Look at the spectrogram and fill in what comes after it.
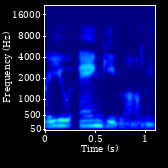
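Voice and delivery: put-on little child's voice. Retelling a two-year-old daughter's question from the car seat: imitating a little child's voice. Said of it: "her little voice said to me".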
